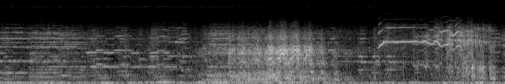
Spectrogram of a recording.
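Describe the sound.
A horse whinnies as a foal rejoins its mare on a ranch. Loud, wavering high-pitched neighs rise and shake over a steady low hum.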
